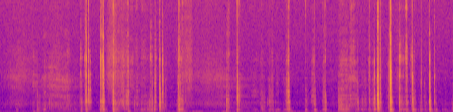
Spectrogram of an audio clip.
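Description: A finger presses plastic buttons, which click softly.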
